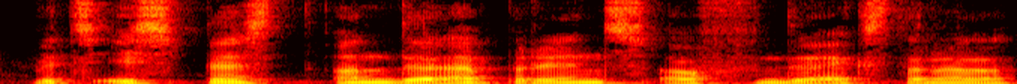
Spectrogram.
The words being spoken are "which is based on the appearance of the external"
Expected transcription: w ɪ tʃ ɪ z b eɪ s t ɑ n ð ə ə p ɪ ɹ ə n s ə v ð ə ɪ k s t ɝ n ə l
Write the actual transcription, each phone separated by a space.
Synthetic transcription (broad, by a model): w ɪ tʃ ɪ s b eɪ s t ɑ n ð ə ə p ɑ ɹ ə n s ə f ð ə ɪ k s t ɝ n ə l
